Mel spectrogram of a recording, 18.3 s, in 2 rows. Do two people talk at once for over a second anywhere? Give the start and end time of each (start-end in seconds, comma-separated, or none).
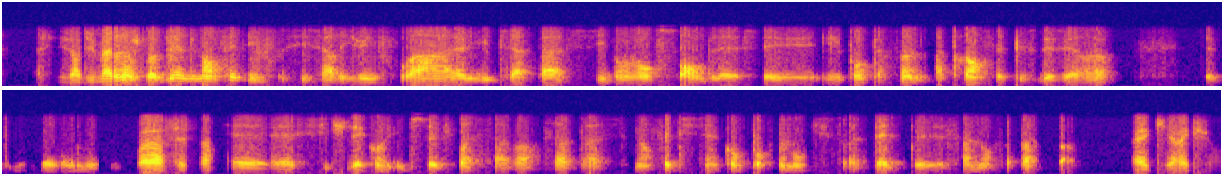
none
